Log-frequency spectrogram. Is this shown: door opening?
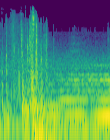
yes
